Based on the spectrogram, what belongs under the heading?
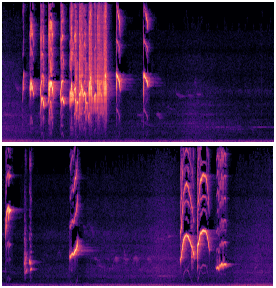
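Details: Orange-headed thrush song meant for training other birds: scattered high thin chips and short twitters, then a few isolated notes and a final quick cluster of looping whistles, with long gaps.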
